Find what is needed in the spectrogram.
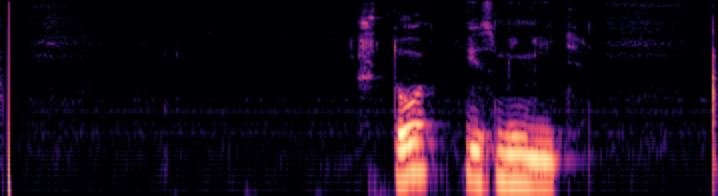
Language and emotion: Russian, neutral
